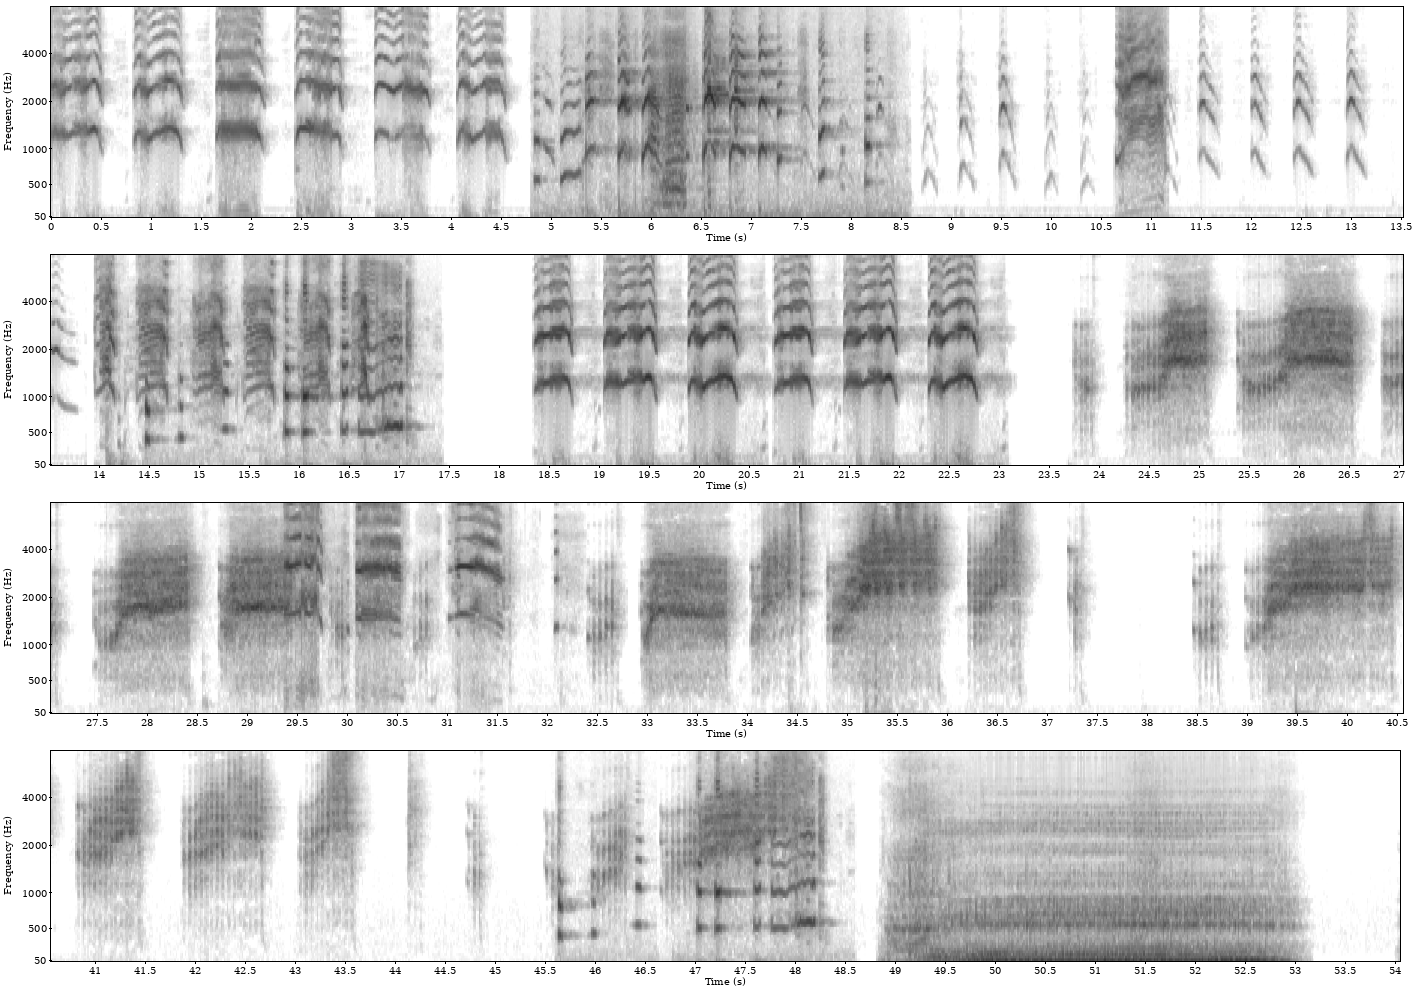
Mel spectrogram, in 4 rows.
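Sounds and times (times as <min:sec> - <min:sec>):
monkey screeching calls: 0:00.0 - 0:07.3, 0:18.4 - 0:22.8, 0:23.8 - 0:37.4.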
